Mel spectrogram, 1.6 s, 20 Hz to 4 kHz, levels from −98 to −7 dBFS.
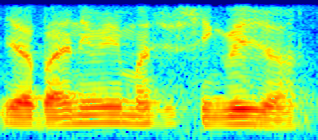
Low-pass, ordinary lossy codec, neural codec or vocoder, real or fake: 3.6 kHz; none; none; real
